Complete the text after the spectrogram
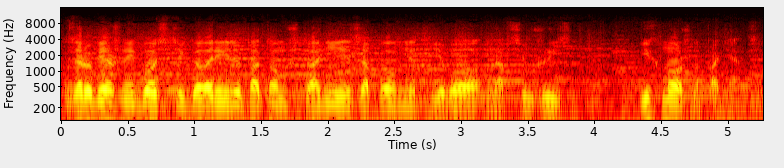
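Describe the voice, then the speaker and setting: A man's voice: medium pitch, brisk, dull audio. A man narrating an old newsreel in a formal, declamatory reporting manner. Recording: narration over loud music.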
